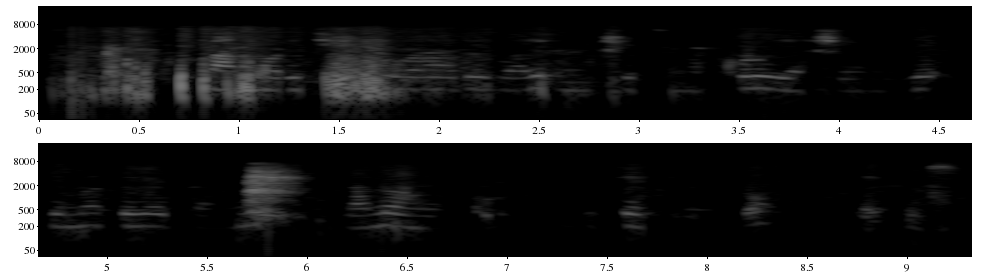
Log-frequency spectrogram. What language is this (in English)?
Kinyarwanda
